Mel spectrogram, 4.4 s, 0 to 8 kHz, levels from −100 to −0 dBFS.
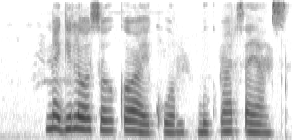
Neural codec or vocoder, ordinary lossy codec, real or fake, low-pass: none; none; real; 7.2 kHz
